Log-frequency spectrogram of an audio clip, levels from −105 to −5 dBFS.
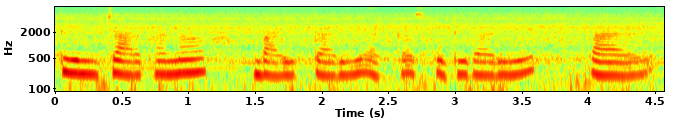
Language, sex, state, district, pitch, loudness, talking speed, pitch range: Bengali, female, West Bengal, Jalpaiguri, 215 Hz, -21 LUFS, 120 wpm, 205-225 Hz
